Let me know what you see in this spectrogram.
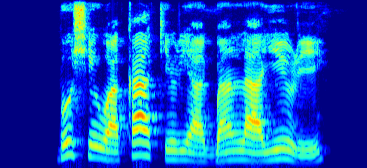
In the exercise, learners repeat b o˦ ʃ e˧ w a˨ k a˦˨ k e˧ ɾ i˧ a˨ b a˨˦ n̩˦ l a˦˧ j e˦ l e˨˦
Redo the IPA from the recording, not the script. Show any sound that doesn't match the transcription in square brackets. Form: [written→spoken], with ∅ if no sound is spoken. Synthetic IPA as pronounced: b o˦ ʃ e˧ w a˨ k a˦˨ k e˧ ɾ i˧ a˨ [b→ɡ͡b] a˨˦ n̩˦ l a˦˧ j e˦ [l→ɾ] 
